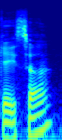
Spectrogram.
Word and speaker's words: Gaca: queer people but like my last name is pronounced gaysa and so be like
